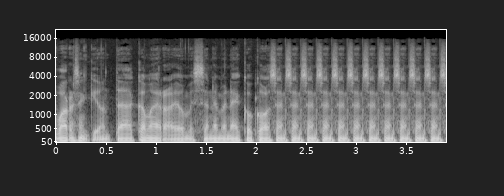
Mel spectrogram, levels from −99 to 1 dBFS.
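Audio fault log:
2.29–3.91 s, broken-record loop: a 155 ms snippet of the speech repeats back to back, about eleven times, right to the end of the clip. The player or stream likely stalled and kept replaying its last fragment, so whatever should have followed is gone.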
